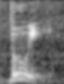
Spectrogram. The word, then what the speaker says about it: Bui: And the second part of his name is Bowie, B U I. So P H U C B U I. – Right. So his name is Fook Bowie.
